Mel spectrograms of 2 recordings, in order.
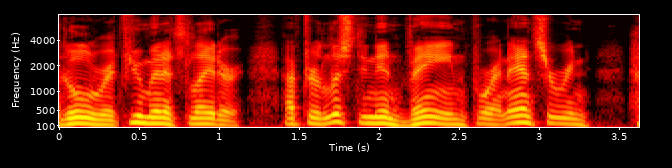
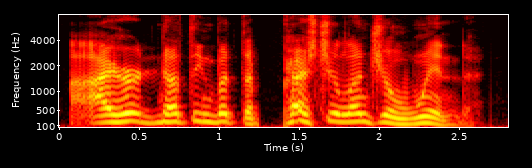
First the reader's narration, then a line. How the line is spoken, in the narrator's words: said George, hoarsely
